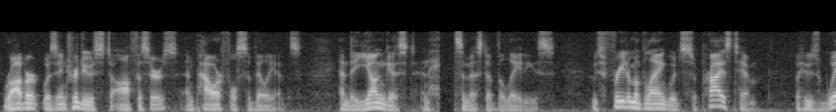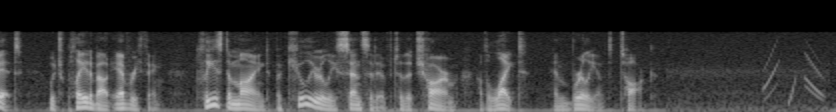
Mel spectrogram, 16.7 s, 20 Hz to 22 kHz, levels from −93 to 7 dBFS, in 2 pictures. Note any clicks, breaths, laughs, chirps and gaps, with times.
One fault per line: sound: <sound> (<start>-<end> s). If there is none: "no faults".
sound: dropout (4.4-4.5 s)
sound: chirp (16.0-16.6 s)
